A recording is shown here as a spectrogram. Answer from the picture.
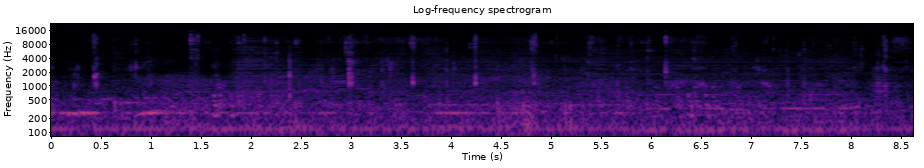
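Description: A person chewing a mouthful of mandarin orange chicken and rice close to the microphone, faint, with scattered small clicks throughout.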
